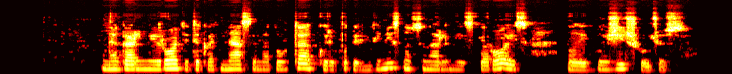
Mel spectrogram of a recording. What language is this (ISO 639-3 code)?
lit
